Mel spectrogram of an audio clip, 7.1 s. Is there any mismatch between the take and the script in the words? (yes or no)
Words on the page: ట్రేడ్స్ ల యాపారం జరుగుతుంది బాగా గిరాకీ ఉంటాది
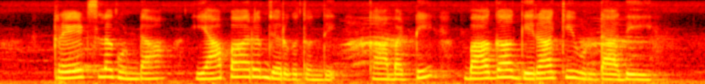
yes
